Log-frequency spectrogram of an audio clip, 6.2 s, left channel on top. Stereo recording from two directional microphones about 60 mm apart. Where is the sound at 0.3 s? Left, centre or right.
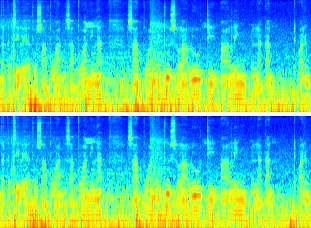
Centre.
